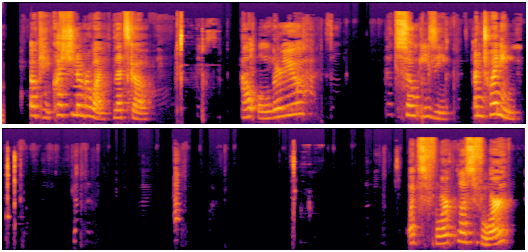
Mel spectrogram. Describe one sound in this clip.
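A young woman speaks with animation, close to the microphone.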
